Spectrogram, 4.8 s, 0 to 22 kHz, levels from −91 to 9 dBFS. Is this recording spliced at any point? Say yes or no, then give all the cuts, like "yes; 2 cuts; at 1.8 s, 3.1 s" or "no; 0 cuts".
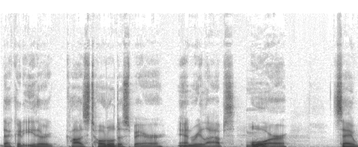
no; 0 cuts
